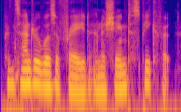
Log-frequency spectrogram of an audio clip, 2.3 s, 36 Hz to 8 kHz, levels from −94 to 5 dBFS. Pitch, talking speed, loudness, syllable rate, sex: 120 Hz, 265 wpm, -17 LUFS, 7.4 syllables/s, male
